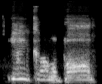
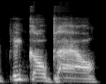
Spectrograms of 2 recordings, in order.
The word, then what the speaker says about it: Pink Opal: Mama G had me calling you Pinko Pal. Pinko Pal. She thought it said Pinko Pal, and it actually says Pink Opal. So I'm going to say it right.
